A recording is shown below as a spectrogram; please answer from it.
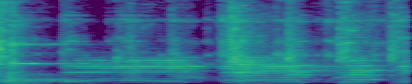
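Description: Harmonium and tabla playing a Sikh kirtan accompaniment between sung lines: held, reedy harmonium chords with a few tabla strokes.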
